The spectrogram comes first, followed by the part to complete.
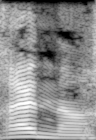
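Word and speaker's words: Rennes: saying it's the r same with Rena Rena Ren yeah the city Ren yeah if you can do a French R you can do Ren it's easy this one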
